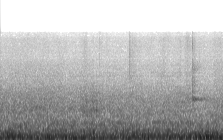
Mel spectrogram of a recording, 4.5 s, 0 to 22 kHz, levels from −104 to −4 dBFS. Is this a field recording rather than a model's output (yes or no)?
no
